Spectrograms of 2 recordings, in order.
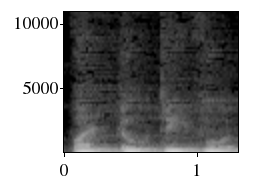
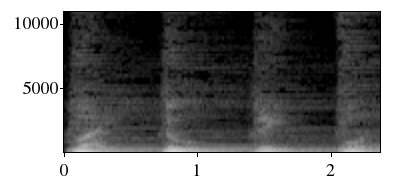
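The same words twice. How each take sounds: First: The counting is quick and close together. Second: The counting is slow and spread out. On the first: "इसका tempo हम अगर बढ़ाते हैं" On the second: "slow tempo में"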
